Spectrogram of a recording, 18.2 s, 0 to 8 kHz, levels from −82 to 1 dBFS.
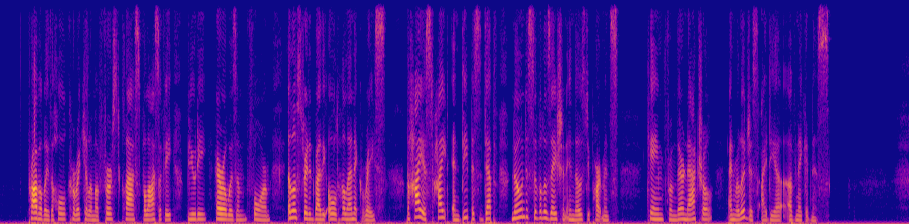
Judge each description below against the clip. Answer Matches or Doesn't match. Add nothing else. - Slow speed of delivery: Matches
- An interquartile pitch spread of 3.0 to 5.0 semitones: Doesn't match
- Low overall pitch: Doesn't match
